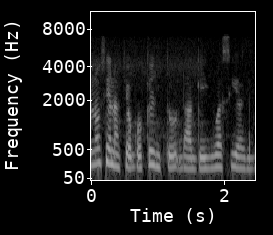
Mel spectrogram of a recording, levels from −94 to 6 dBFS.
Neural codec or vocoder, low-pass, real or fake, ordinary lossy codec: none; 7.2 kHz; real; none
